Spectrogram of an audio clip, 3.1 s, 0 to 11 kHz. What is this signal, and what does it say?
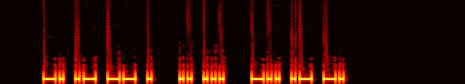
Morse code, heard as a keyed tone, about 44 wpm, 700 Hz. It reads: NAME IS DAN
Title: Common QSO Phrases 45wpm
